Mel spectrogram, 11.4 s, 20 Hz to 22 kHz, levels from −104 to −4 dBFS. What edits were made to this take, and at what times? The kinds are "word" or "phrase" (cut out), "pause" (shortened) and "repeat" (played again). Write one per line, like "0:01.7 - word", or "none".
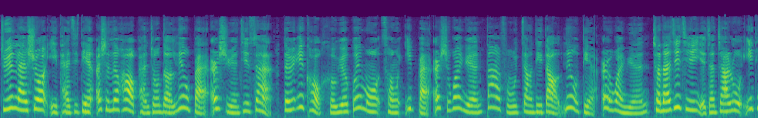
0:04.2 - pause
